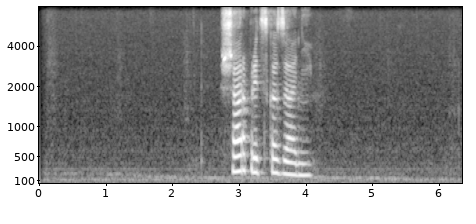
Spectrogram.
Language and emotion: Russian, neutral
